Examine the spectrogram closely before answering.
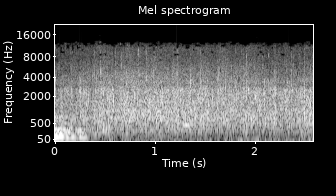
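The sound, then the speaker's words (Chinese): An audience claps steadily throughout, a dense, even wash of many hands, with a brief trace of a voice at the very start. “你说的响，他们鼓掌鼓的响；你说的轻，他们鼓的轻。”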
